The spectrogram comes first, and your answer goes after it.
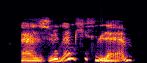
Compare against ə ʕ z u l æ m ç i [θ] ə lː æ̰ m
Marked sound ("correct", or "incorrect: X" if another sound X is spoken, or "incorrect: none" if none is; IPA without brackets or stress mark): correct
